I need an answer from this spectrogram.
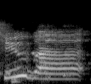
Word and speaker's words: Chuba: Chuba, it's spelled like Chubba, but Chuba Hubbard.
